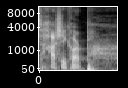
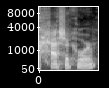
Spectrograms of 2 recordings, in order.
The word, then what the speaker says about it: HashiCorp: of your company please its Hoshi Corp see I always call it hash accord because I'm yeah I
